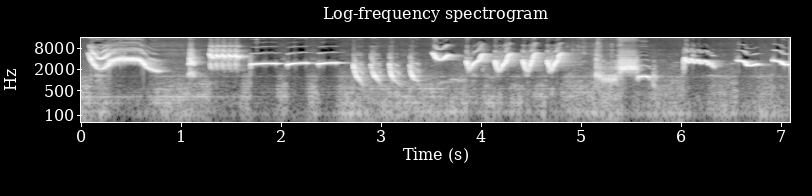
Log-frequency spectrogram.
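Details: Asian pied starling delivering a varied song full of imitated elements: swooping whistles, fast descending sweeps, steady pure tones and short chirps in quick succession.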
